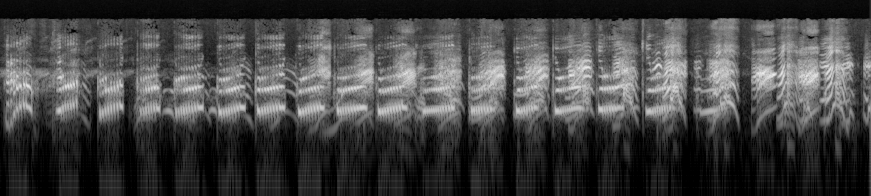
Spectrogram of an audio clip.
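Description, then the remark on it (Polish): Several voices croak in a fast, steady stream of short rattling grunts, imitating the calls of tree frogs together; the sound is loud and continuous with brief gaps. “Rzekotki, spróbujecie teraz naśladować?”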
